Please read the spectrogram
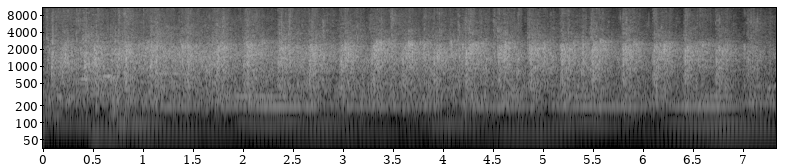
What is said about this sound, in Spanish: El que es firme, dele un fuerte aplauso al Señor.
